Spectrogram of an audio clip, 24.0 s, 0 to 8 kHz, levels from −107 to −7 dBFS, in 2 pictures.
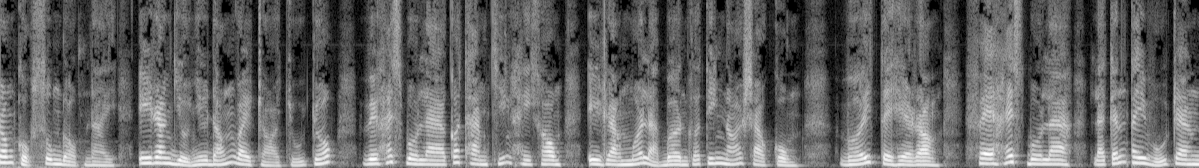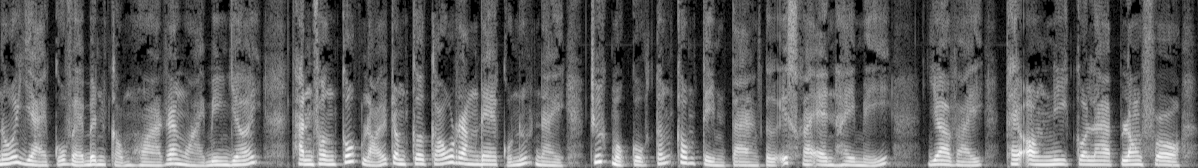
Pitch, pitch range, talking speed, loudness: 195 Hz, 175-225 Hz, 195 wpm, -18 LUFS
